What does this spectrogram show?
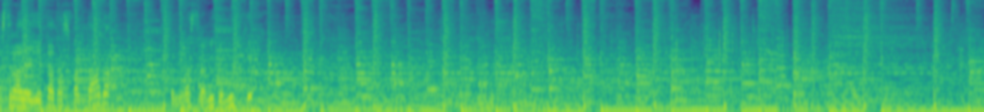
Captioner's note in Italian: Applauso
